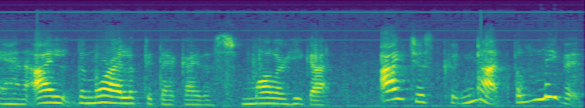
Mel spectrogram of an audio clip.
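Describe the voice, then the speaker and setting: Noticeable background noise surrounds a woman with an American accent. She talks at a fairly slow pace with lively intonation and a medium pitch. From Kentucky. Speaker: documentary subject, woman born without arms. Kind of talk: interview testimony. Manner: halting.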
